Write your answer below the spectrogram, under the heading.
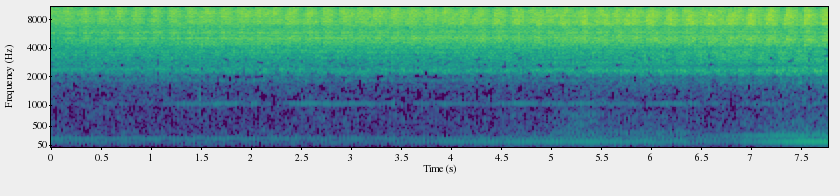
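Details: Bear cicada in full-power song, heard from a little distance in northern Kyushu, Japan, on 26 July 2023, just after the rainy season ended. A dense, steady, high-pitched buzzing drone, finely pulsing throughout, with a faint low hum beneath.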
